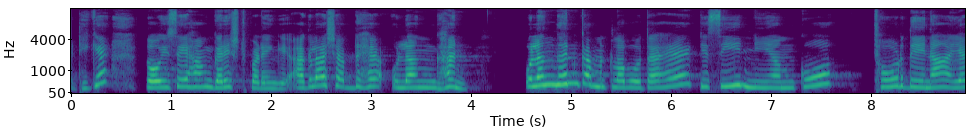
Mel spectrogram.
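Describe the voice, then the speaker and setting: A woman teacher explaining word spellings to students, breaking words into parts and often checking with "okay?". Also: high voice. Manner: explains slowly, spells words syllable by syllable, keeps asking "okay?". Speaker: Hindi teacher.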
